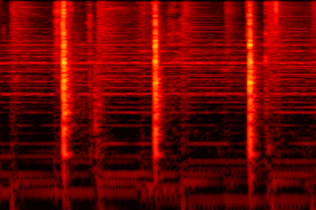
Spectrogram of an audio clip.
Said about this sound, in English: finely chop half a green pepper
